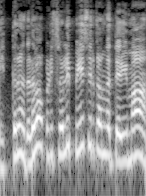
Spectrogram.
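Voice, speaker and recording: A woman's voice: fairly high pitch, rapid-fire, lightly acted. A woman voicing a young husband in a family audio drama, teasing and reassuring his wife. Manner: scolding yet affectionate, reassuring.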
